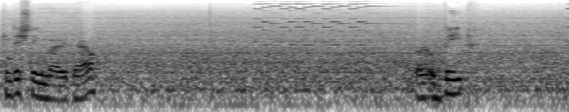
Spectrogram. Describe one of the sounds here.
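An appliance beeps as a button is pressed.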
